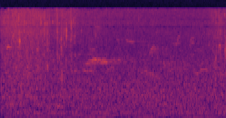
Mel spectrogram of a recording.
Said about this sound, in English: You hear the water in the lake slowly coming to shore.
